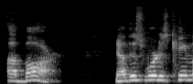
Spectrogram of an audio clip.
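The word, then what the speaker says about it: עבר: 56 74 in your Strong's Concordance and it's pronounced a bar now this word has came up a couple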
